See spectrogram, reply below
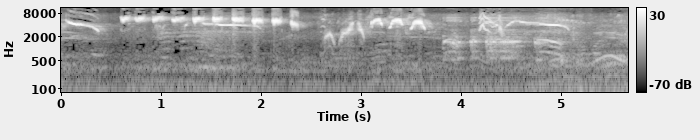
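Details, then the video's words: Song of a lark, known as lunda jal or Afghani jal, Mashadi type, from Parachinar: a rapid series of short high piping notes, then swooping slurred whistles and varied twittering phrases dropping lower toward the close. "Top Lunda Larks Mashadi sk lunda jal full Sining JalBirds/jal talking full Sining Afghani jal"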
